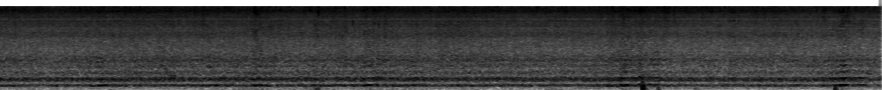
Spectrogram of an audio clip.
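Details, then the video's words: Even, sustained humming of honey bees with rich overtones and a few faint clicks scattered through the drone. "#honey #bee"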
